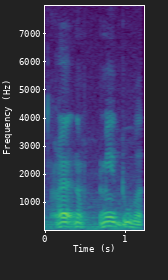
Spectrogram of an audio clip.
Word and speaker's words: medula: Apesar da sílaba tônica ser no du, não tem acento não, pô. É uma paroxítona, e paroxítona terminada em A não vai acento.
